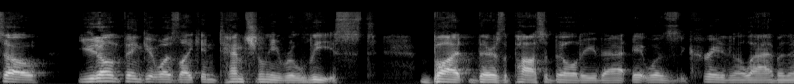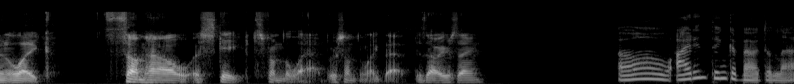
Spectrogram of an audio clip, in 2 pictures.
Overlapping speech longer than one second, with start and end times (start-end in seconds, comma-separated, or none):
none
